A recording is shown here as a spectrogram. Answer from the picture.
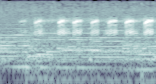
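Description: Tree frogs croak in the rain in a quick, steady series of about eight short, bright calls, moderately loud, over a soft constant background wash with no one talking.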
